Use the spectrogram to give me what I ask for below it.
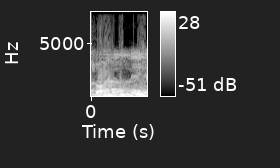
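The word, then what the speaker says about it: صلّ: Masa Allahumma sholli shu bacanya shad gini kan. Kalau syin kan syin. Allahumma sholli ala sayyidina Muhammad.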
